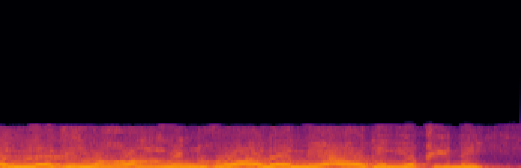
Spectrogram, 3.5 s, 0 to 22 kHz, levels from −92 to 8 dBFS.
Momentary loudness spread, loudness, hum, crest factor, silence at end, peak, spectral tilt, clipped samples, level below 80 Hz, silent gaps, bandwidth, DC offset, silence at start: 3 LU; -19 LUFS; none; 8 dB; 0.05 s; -10 dBFS; -8 dB/octave; under 0.1%; -54 dBFS; none; 6 kHz; 0.3%; 0 s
